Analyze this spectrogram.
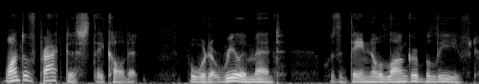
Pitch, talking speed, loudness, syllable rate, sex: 125 Hz, 215 wpm, -19 LUFS, 6.2 syllables/s, male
